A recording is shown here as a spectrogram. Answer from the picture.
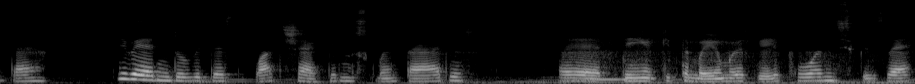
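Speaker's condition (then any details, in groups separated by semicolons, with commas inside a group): Cerebellar ataxia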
